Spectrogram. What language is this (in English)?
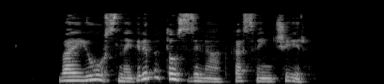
Latvian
